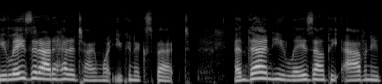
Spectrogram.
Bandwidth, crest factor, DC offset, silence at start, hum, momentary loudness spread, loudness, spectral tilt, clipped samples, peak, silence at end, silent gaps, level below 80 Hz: 13 kHz; 18 dB; under 0.1%; 0 s; none; 11 LU; -24 LUFS; -5 dB/octave; under 0.1%; -8 dBFS; 0 s; none; -62 dBFS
